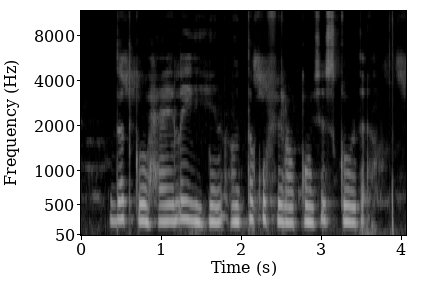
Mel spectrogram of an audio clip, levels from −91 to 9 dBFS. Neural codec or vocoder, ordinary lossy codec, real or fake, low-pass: codec, 24 kHz, 3.1 kbps, DualCodec; none; fake; none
